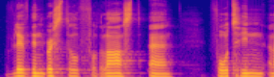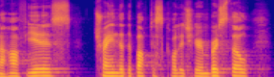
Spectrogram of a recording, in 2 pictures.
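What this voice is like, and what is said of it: Albanian accent in English. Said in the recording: “where my accent is from ... I'm originally from Albania.”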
